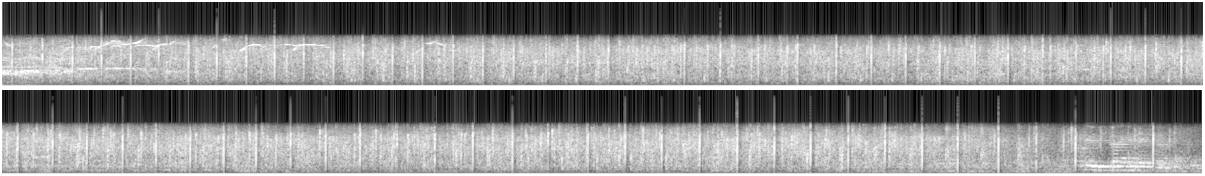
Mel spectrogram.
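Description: Audience applauding steadily: dense, even clapping that fills the hall at a constant level.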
